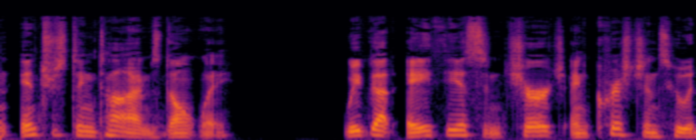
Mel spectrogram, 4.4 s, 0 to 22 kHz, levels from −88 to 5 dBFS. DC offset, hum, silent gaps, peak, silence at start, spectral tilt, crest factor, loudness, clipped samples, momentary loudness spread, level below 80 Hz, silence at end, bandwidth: under 0.1%; none; 1.71-1.80 s; -6 dBFS; 0 s; -4 dB/octave; 20 dB; -25 LUFS; under 0.1%; 7 LU; -58 dBFS; 0 s; 14.5 kHz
